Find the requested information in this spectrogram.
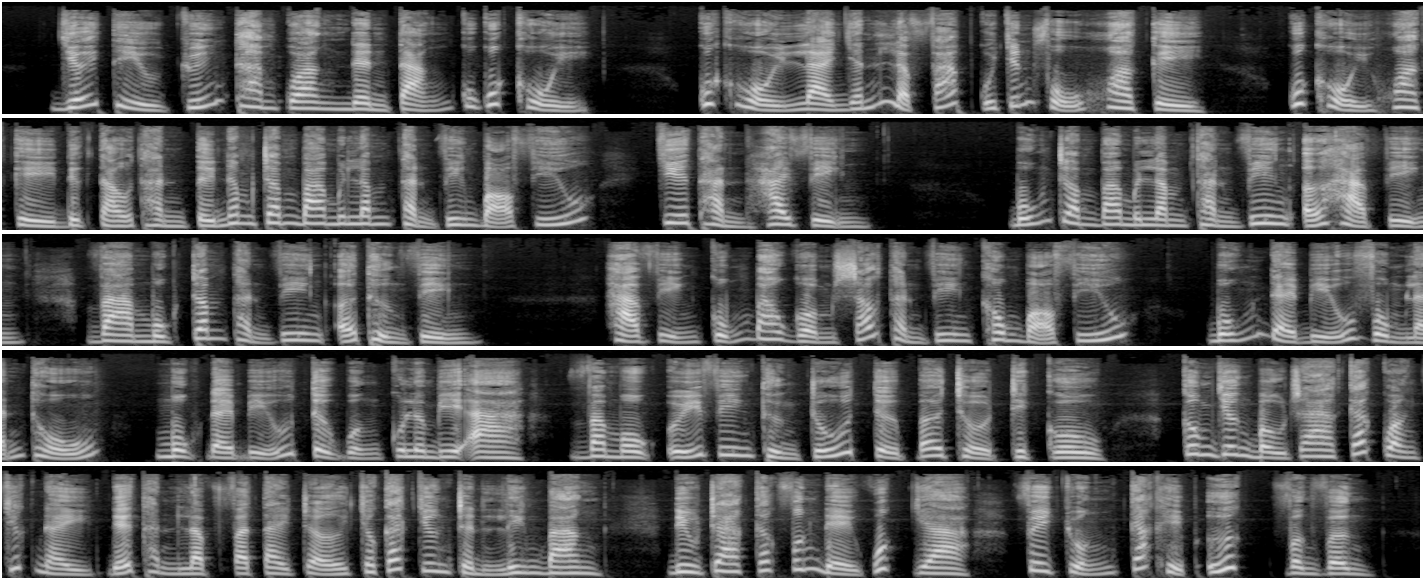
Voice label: Vietnamese female; Foreign language voice over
